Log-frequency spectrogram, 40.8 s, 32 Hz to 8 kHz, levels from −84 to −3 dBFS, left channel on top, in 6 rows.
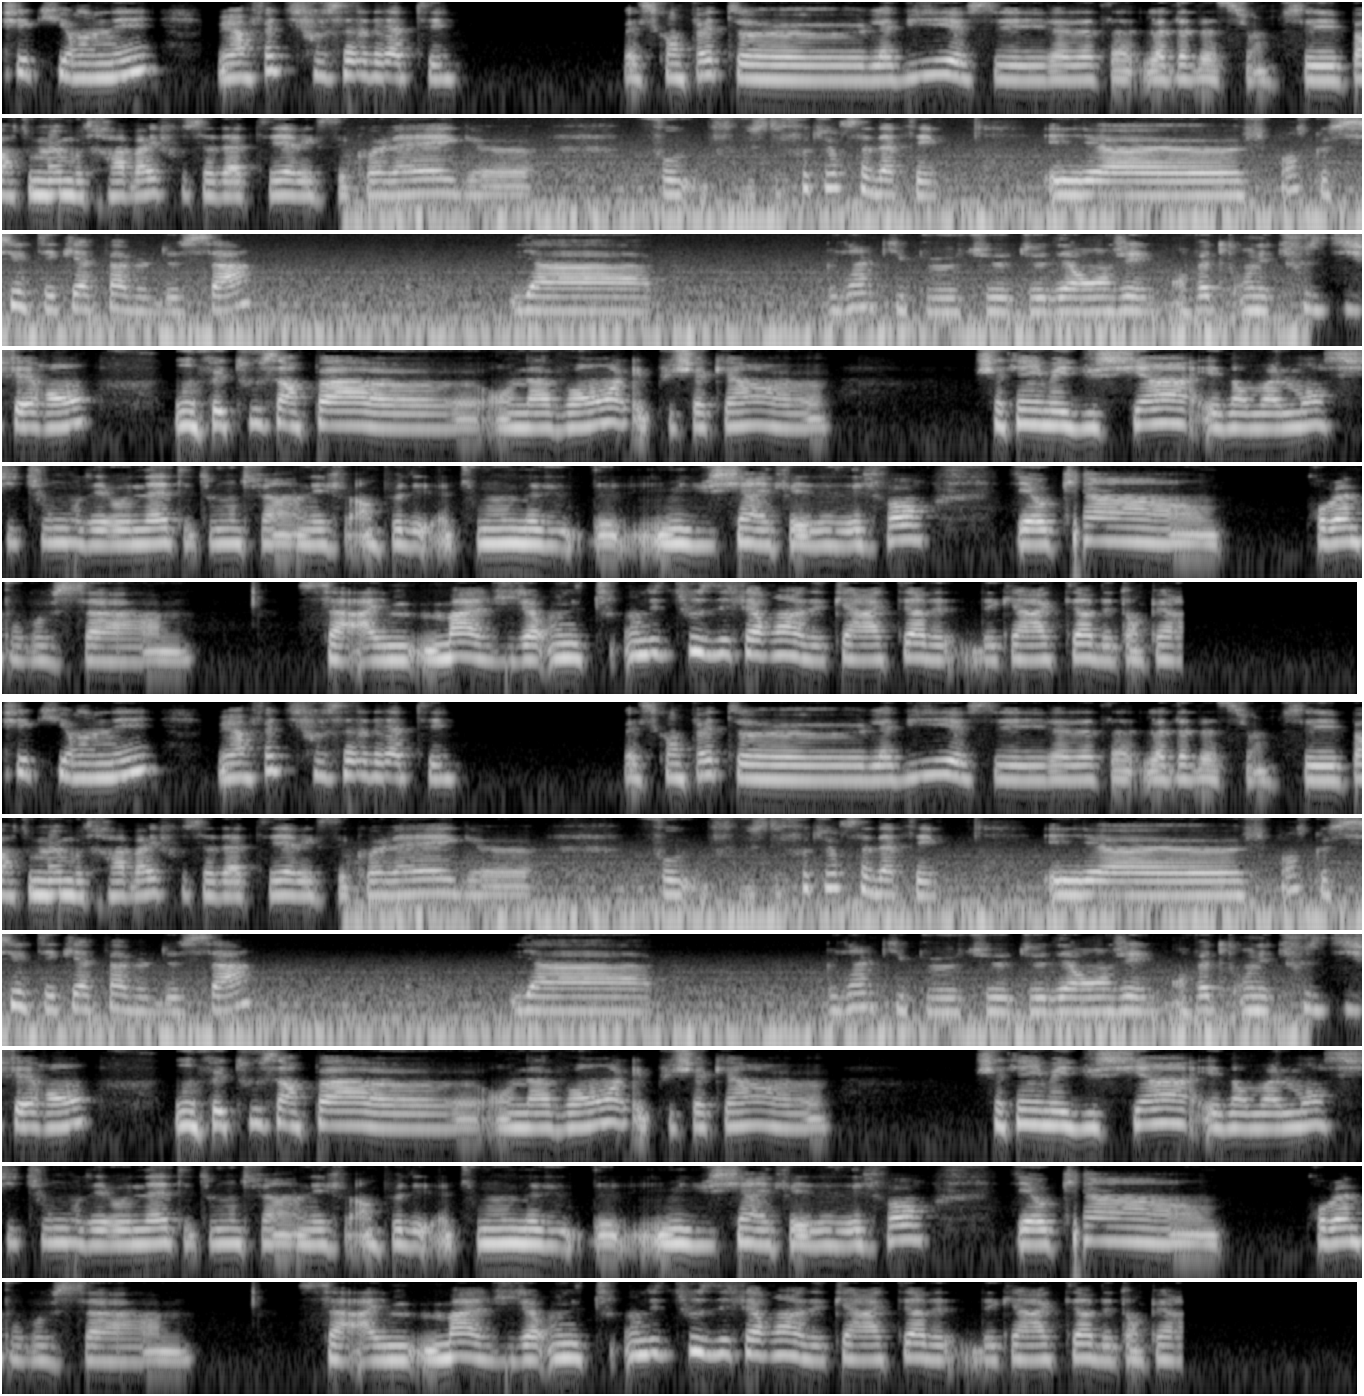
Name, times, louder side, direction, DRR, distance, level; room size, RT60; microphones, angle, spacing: voice 1, 0.0-2.3 3.1-14.9 16.1-16.9 17.7-24.5 25.3-33.3 33.8-35.0 35.5-39.9, left 2 dB, 20° left, 2.7 m, -25 dB
sound 1, 8.5-20.2, left 1 dB, 75° left, 3.0 m, -32 dB
head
